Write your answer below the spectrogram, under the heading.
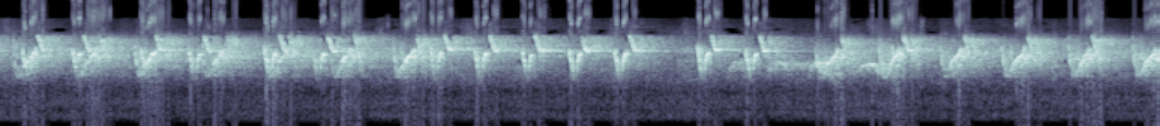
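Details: High, chattering song of Bar-winged prinias (ciblek) battling in 'gacor' style: continuous overlapping bursts of buzzy, metallic chirps, with brief dips between dense phrases.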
